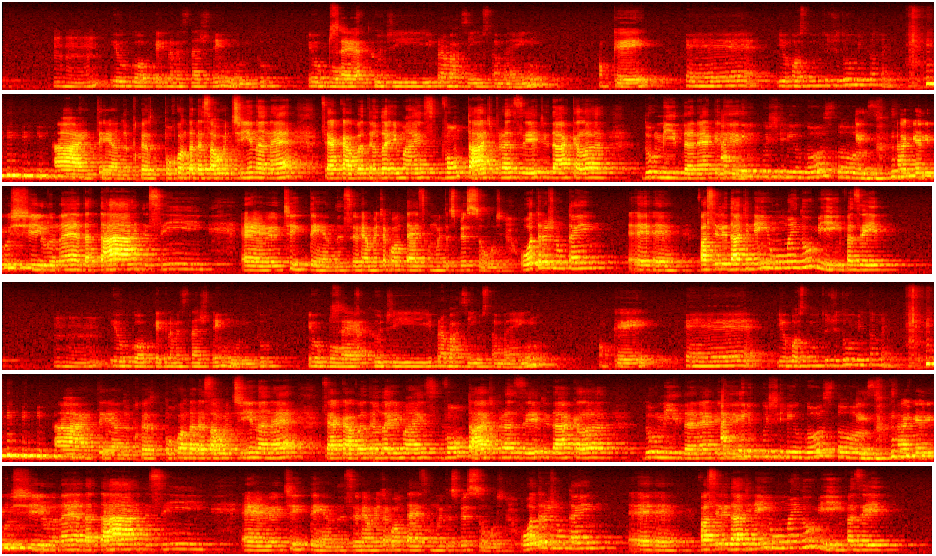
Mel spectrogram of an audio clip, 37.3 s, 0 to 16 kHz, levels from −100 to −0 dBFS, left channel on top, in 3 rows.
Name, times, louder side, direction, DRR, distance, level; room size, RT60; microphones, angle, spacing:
voice 1, 0.7-1.3 4.4-4.8 8.2-8.6 13.1-22.3 23.8-23.9 24.4-32.9 33.2-33.8 34.2-36.5, left 3 dB, 85° left, 3 dB, 0.6 m, -27 dB
voice 2, 1.4-3.6 4.1-7.2 9.1-10.0 10.3-13.2 22.0-25.4, right 1 dB, 25° right, 1 dB, 0.4 m, -32 dB
4.2 x 2.1 x 3.0 m, 1.2 s
head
